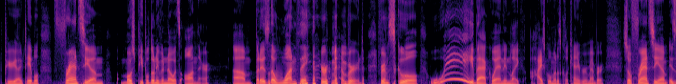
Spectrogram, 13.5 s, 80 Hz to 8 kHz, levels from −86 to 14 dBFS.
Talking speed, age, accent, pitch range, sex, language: 160 wpm, 20-39, American, 90-120 Hz, male, English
